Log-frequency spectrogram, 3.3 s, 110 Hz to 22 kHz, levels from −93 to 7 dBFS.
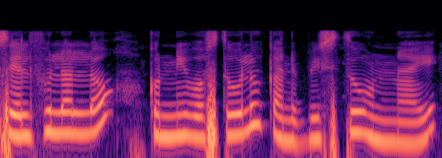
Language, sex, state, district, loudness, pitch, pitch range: Telugu, female, Telangana, Mahabubabad, -18 LUFS, 240 Hz, 220-265 Hz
